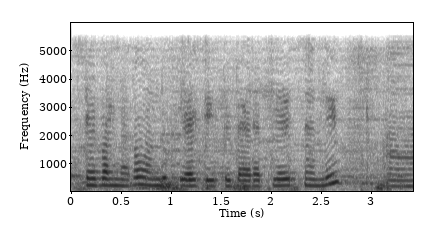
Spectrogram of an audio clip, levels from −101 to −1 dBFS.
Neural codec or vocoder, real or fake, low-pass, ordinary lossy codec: codec, 44.1 kHz, 2.6 kbps, SNAC; fake; 5.4 kHz; none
